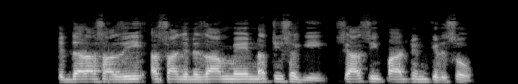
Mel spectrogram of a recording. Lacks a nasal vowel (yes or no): no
